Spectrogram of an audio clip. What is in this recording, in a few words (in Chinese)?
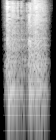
渣女音效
